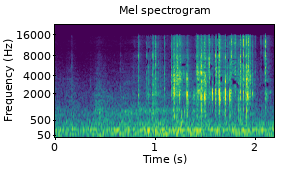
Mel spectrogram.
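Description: A foil Pokémon booster pack wrapper crinkling as it is picked up and handled. The crackling starts about a second in, over a faint steady low hum.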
